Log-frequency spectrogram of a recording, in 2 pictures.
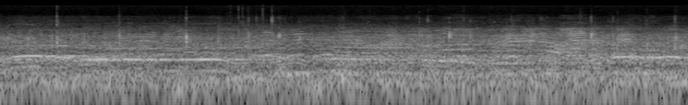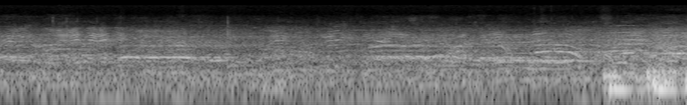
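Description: Players shout and call out to each other outdoors.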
